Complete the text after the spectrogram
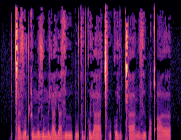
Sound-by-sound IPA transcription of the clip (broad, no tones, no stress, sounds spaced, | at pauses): ǀ a z o d ʈ u m ʏ z u m ʏ j a j a z ɯː p uː t ɯ d k o j aː ǀʰ u k o j u ǀʰ aː ŋ o z ɨ p u qʼ ɐː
